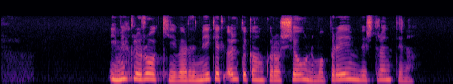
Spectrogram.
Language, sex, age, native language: Icelandic, female, 30-39, Icelandic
